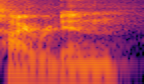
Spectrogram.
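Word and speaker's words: Hajrudin: Hyridin's name is pronounced Hyridin. The Norse names have the letter J in them, are pronounced with a Y or an I sound.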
